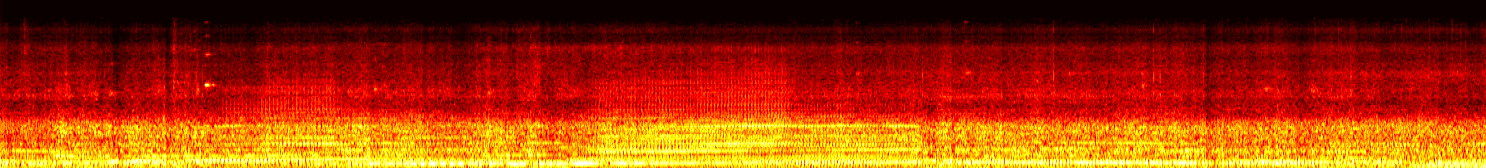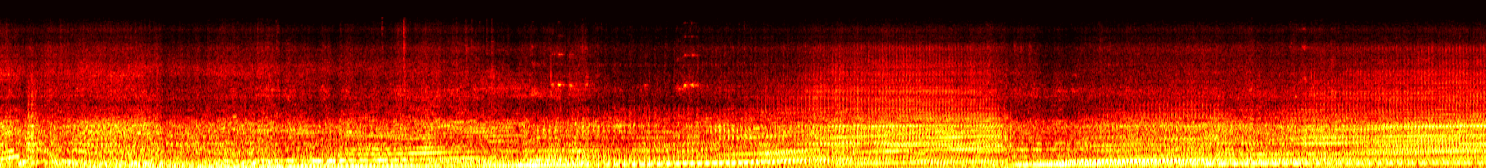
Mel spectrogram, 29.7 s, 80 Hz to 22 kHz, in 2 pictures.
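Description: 1966 Dodge Dart race car's engine under hard acceleration on track. Its pitch climbs through the revs and drops at each gear change, falls away for a slower stretch about halfway through, then builds again.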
